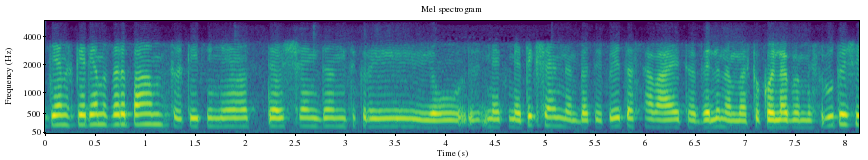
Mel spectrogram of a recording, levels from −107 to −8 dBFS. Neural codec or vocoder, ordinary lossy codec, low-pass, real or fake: codec, 16 kHz in and 24 kHz out, 1 kbps, XY-Tokenizer; Opus, 32 kbps; 5.4 kHz; fake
